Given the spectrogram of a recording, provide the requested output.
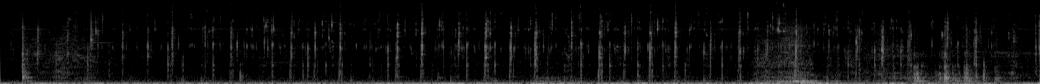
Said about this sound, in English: So we pour out the old kitty water. We put the bowl back down on the floor. And we get the kitty water jug. And we pour some kitty water. That's a thirsty cat.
